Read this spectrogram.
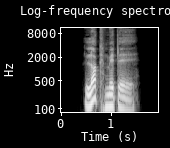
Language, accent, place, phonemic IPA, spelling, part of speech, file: German, Germany, Berlin, /ˈlɔkˌmɪtəl/, Lockmittel, noun, De-Lockmittel.ogg
- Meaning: lure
